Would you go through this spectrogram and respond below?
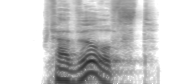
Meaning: second-person singular present of verwerfen
- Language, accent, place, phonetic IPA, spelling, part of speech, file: German, Germany, Berlin, [fɛɐ̯ˈvɪʁfst], verwirfst, verb, De-verwirfst.ogg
